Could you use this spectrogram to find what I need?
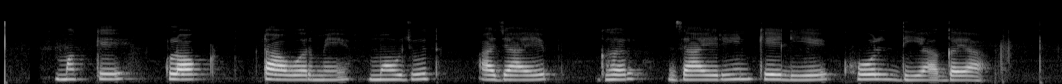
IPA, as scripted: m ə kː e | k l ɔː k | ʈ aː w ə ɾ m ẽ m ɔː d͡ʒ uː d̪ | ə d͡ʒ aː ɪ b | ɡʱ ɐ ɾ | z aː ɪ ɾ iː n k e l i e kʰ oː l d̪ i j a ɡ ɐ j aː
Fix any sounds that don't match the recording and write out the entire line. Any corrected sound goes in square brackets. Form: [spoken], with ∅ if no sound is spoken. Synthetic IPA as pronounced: m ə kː e | k l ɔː k | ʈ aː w ə ɾ m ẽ m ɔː d͡ʒ uː d̪ | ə d͡ʒ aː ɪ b | ɡʱ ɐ ɾ | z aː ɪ ɾ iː n k e l i e kʰ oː l d̪ i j a ɡ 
